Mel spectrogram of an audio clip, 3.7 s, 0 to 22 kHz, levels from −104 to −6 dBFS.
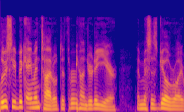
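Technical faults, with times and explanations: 0.49 to 0.53 s, short concealed packet loss: about 20 ms of the speech never reached the decoder in time, so the receiver covered the hole by extending the sound just before it, following its pitch where it was voiced and using shaped noise where it was not, then cross-fading back into the real signal. The patch lasts around 16 ms, so it comes across as a quick smear or wobble rather than a clean gap.
1.43 to 1.53 s, burst of packet loss: roughly 80 ms of consecutive audio went missing, too much for a seamless patch. The decoder kept synthesising the last sound for about 80 ms while steadily lowering its level, producing a held buzz on voiced material or a fading hiss on unvoiced material. The speech then resumes further along, so the stretch that fell inside the gap is simply absent, with the Opus call path's upper band cut off near 12 kHz.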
